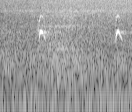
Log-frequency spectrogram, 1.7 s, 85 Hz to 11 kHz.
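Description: Two short, sharp, high-pitched alarm whistles from a marmot on the Prapic plateau, about 86 metres away beside bushes near snow, warning other marmots, about a second apart, standing out moderately above a steady low background hiss, with no talking.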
